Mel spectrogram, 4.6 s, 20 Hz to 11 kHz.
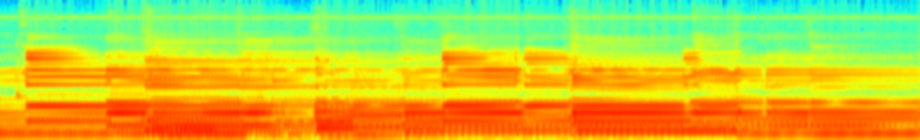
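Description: Clean electric guitar through a Blackstar ID:Core Stereo 10 V2 practice amp: about six chords, each struck and left to ring before the next. The amp's ISF tone control is turned to the right, for a clear, thick clean tone.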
